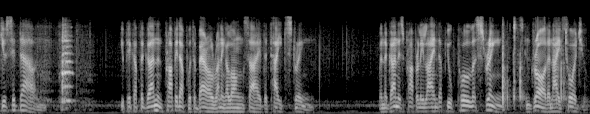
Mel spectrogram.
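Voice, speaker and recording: An actor playing an ominous, insinuating narrator who taunts a guilty schemer in old-time radio suspense style. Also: male voice, sits low, moderate pace, pauses often, background noise, natural voice. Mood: ominous, taunting. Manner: insinuating, taunting second-person address. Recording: muffled old radio recording with loud music.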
